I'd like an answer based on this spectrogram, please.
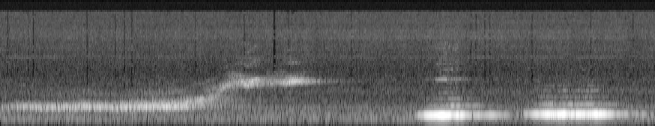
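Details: Leopard seal (Hydrurga leptonyx), underwater calls.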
